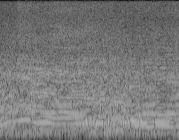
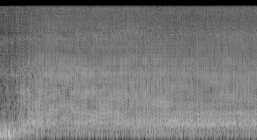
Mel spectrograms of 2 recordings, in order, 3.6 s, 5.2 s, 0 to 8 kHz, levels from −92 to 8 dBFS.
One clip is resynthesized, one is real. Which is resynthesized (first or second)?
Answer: second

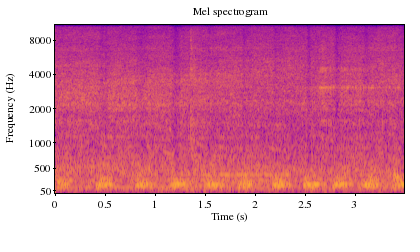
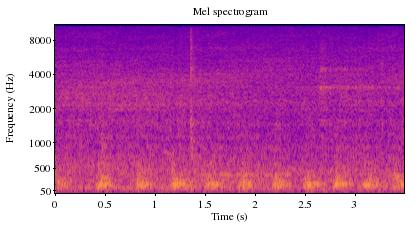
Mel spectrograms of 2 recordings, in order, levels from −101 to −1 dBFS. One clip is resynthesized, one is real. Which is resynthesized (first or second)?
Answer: second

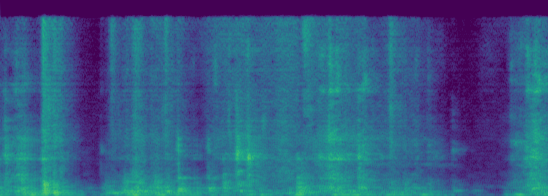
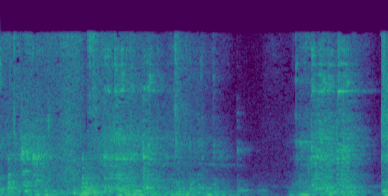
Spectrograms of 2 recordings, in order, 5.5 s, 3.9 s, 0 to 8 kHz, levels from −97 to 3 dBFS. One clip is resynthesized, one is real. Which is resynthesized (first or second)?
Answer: first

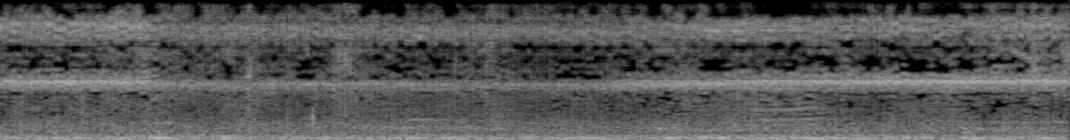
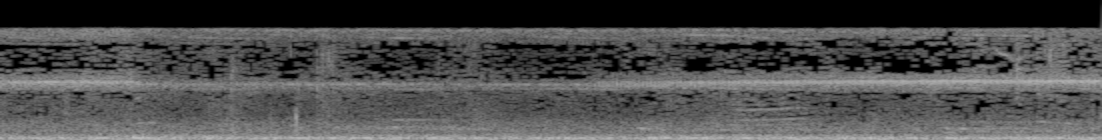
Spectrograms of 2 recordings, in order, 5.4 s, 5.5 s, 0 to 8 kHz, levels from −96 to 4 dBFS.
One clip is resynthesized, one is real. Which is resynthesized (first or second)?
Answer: first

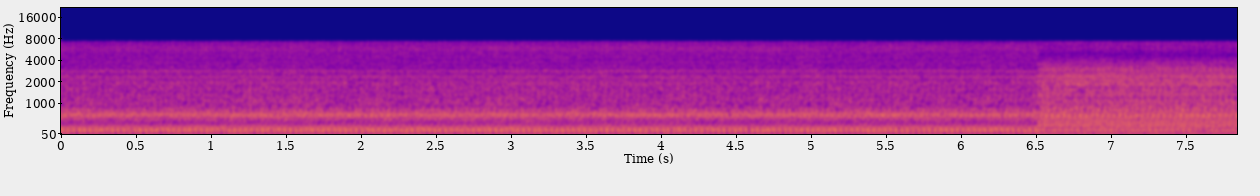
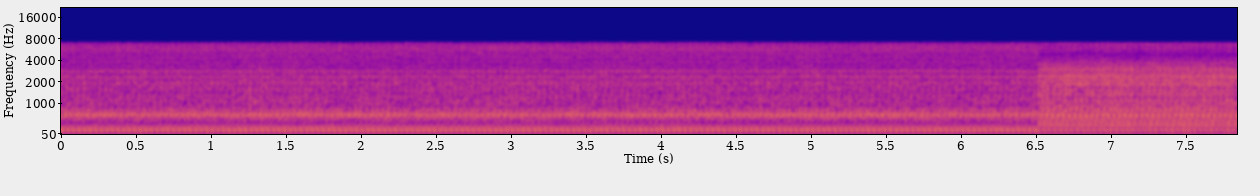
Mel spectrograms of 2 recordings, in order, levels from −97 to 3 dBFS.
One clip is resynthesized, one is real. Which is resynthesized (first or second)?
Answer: first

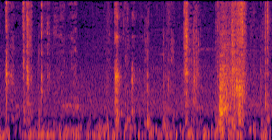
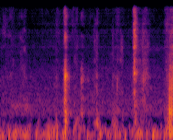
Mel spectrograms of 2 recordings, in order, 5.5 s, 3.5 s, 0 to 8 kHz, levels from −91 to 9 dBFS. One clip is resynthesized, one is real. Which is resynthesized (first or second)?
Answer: second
